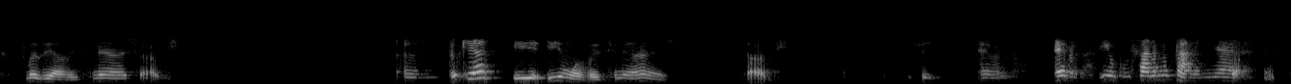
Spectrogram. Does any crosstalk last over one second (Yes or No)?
No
